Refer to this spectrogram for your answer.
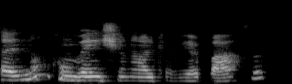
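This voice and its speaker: A woman speaks with an Italian accent. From Italy. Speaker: freelance conversation designer. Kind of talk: podcast interview. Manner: halting, many fillers.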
